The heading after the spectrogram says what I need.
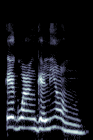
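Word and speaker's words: εὐαγγέλιον: Igual, evangelión. ¿A qué le suena evangelión? Evangelio. Evangelio. El evangelio lo vamos a pronunciar con una doble gamma.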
